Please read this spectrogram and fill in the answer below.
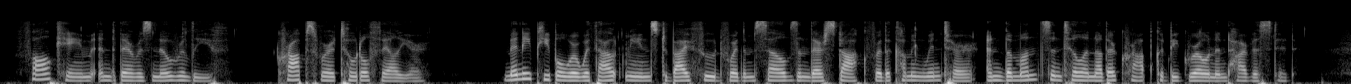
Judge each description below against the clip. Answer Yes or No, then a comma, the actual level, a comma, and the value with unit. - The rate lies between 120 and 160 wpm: No, average, 180 wpm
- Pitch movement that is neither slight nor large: No, narrow, 1.7 semitones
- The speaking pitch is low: No, medium, 180 Hz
